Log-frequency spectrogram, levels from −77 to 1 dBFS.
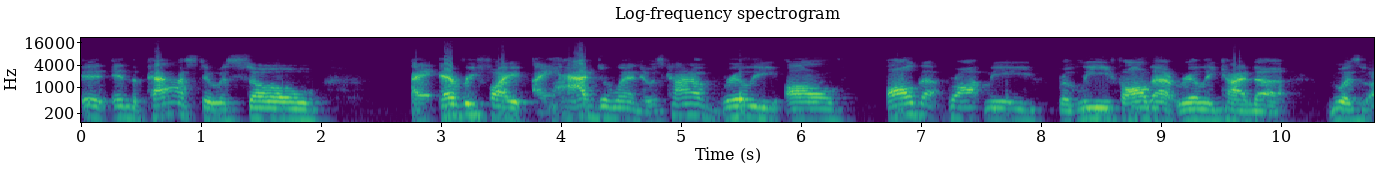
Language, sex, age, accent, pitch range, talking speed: English, male, 20-39, American, 125-155 Hz, 165 wpm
